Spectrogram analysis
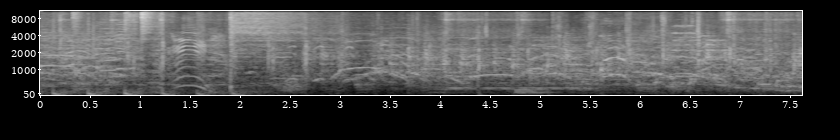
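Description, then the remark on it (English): An audience shouting and cheering in a loud, continuous roar, with overlapping voices rising and falling, scattered whoops and high pitched exclamations cutting through the steady crowd noise. “Y'all shouting on the appetizer.”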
